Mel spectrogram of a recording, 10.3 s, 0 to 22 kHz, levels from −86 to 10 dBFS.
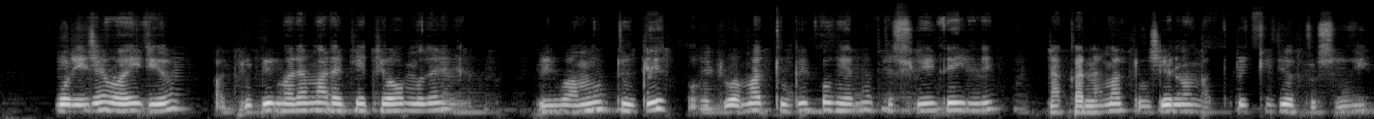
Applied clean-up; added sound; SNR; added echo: neural mask model DeepFilterNet 3.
